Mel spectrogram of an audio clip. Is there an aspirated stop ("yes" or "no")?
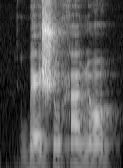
no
